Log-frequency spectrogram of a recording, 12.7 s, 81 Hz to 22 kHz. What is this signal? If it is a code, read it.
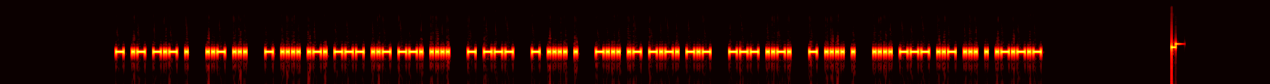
Morse code, heard as a keyed tone, about 41 wpm, 700 Hz. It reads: TAKE US THROUGH TO THE BACK OF THE HOUSE.
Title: Sentences from Top 1000 Words - Review Part 1 - 45wpm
